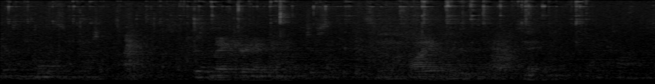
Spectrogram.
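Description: A faint, distant voice calling a few short words in separate bursts, a handler directing a dog around an agility course.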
